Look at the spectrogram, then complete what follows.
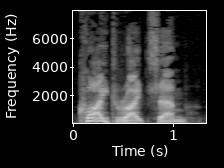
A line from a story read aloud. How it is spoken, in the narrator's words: laughed Bilbo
